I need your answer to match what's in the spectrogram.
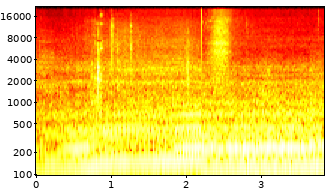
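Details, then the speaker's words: Subaru Forester on a road test after brake work: only a smooth engine note rising and settling with road rumble and no scraping or grinding while slowing, quiet brakes where they had scraped and ground before. "oh yeah nice and quiet oh it was so bad before before it was like scraping and grinding on everything no this is pretty good"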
